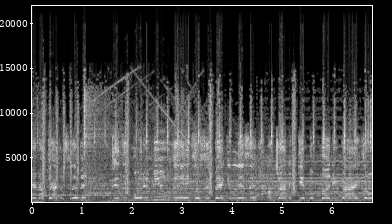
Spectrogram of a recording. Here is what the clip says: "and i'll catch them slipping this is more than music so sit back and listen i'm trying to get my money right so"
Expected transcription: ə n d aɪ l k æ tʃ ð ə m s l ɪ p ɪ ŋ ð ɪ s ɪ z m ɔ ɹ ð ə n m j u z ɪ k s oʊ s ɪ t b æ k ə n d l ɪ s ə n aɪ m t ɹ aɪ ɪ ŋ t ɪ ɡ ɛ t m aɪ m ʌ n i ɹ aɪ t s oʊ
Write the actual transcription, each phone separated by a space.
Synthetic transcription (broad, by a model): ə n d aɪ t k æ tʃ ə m s l ɪ p ɪ ŋ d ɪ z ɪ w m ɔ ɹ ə m j u z ɪ k s oʊ s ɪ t b æ k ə n l ɪ s ə n aɪ m t ɹ aɪ ɪ ŋ t ɪ ɡ ɛ t m aɪ m ʌ n i ɹ aɪ t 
